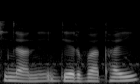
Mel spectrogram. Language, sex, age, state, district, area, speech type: Bodo, female, 45-60, Assam, Baksa, rural, spontaneous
